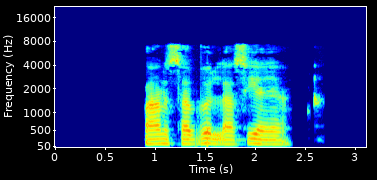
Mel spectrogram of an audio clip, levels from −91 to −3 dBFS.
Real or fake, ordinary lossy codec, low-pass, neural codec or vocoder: real; Opus, 64 kbps; 7.2 kHz; none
